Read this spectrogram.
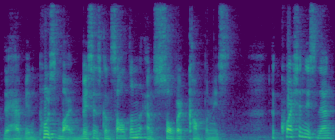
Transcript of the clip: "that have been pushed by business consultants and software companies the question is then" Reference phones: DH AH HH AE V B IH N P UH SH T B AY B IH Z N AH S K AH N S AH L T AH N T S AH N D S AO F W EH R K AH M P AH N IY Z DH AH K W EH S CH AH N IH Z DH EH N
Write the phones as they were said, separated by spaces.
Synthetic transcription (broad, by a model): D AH HH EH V B IH N P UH S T B AY B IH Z N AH S K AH N S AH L T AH N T AH N S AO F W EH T K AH M P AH N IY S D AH K W EH S CH AH N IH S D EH N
